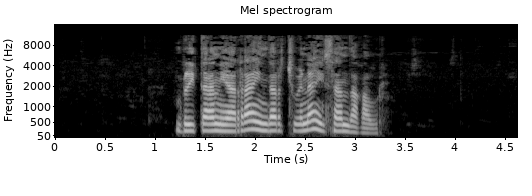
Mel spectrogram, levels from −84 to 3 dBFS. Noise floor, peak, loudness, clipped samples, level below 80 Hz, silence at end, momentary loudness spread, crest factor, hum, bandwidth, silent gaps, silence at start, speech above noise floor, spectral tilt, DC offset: -67 dBFS; -4 dBFS; -20 LUFS; under 0.1%; -72 dBFS; 1.4 s; 12 LU; 20 dB; none; 11.5 kHz; none; 1.2 s; 47 dB; -2.5 dB/octave; under 0.1%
